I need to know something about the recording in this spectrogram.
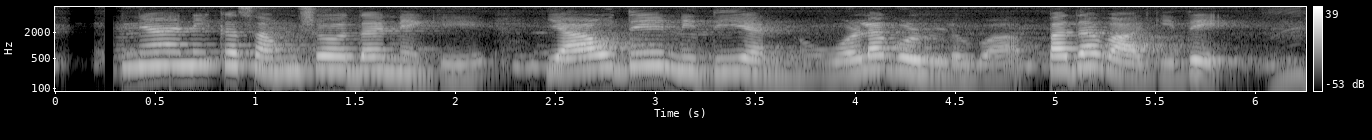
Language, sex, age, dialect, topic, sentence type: Kannada, female, 18-24, Coastal/Dakshin, banking, statement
